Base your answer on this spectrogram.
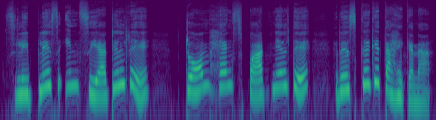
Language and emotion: Santali, happy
